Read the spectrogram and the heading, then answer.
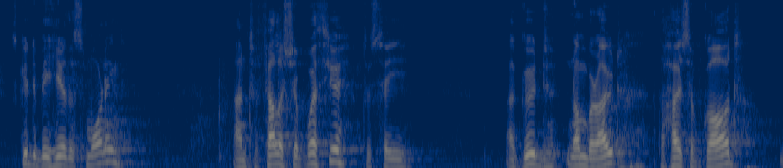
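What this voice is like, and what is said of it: Mellow northern accent. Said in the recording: “I have a northern accent ... I'm more mid-range, so it might be slightly more mellow.”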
